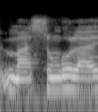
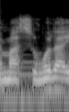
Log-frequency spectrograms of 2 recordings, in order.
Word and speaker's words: Massungula: C'est parce que Massungula, il y a certaines personnes, surtout au lieu du travail, ne parvenaient pas à prononcer mon nom complètement comme Massungula, il disait alors Massou.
